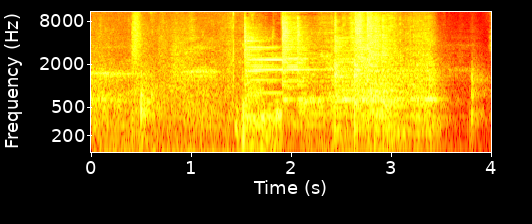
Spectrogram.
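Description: Cut steel plate handled and set down on a perforated steel welding table: light metal knocks, then about a second and a half in a louder clang that rings with several clear tones for nearly two seconds before dying away.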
